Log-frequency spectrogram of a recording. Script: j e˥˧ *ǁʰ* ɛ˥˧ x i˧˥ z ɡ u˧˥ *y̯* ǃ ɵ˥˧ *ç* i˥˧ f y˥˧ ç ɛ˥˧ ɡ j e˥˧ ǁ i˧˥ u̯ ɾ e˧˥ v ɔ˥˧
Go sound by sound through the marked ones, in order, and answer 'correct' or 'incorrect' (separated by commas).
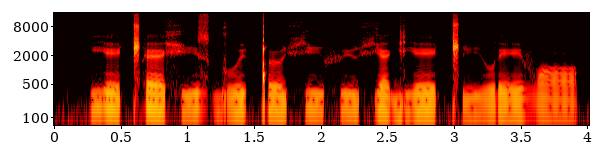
correct, correct, correct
